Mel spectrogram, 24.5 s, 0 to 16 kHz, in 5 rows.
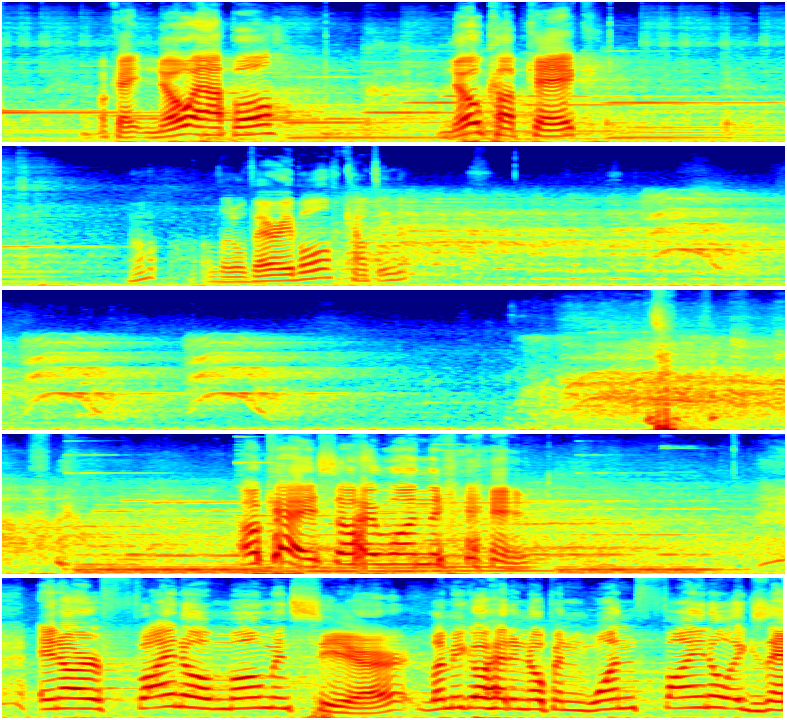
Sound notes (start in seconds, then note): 8.8 screaming; 13.1 laughter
